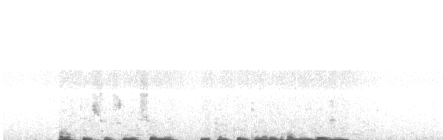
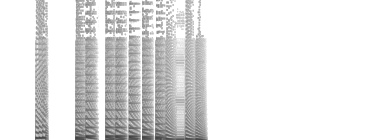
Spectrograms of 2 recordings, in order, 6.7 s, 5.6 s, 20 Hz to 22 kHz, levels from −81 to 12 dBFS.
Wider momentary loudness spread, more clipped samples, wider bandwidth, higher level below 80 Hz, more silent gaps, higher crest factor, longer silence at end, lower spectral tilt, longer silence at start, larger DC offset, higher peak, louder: about the same, 8 LU vs 7 LU; neither; second, 11 kHz vs over 20 kHz; first, -46 dBFS vs -52 dBFS; second, none vs 0.73-1.12 s, 1.49-1.57 s; about the same, 16 dB vs 16 dB; second, 1.4 s vs 2.5 s; first, -10 dB/octave vs -4.5 dB/octave; first, 0.85 s vs 0.5 s; second, under 0.1% vs 0.3%; second, -12 dBFS vs -6 dBFS; second, -29 LUFS vs -19 LUFS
